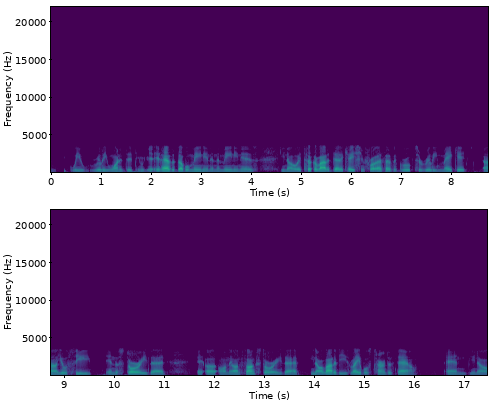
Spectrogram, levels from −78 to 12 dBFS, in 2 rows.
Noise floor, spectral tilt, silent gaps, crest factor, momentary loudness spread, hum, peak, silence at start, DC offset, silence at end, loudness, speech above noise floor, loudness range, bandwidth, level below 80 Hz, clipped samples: -73 dBFS; -8 dB/octave; none; 24 dB; 16 LU; none; -14 dBFS; 0.4 s; under 0.1%; 0 s; -37 LUFS; 36 dB; 4 LU; 4.3 kHz; -68 dBFS; under 0.1%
